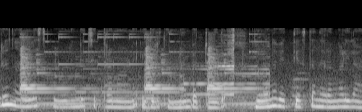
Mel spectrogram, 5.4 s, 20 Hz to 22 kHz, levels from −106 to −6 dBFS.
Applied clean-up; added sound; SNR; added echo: none; Chime; 3 dB; none.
